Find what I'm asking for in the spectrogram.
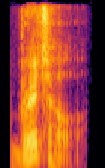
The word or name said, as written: brittle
